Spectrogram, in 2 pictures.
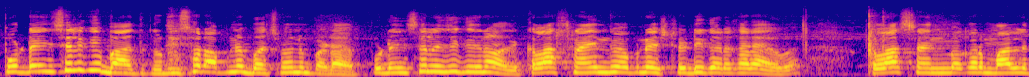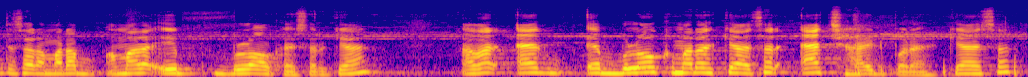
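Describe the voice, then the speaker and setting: A male physics coaching teacher lectures his class in a chatty, teasing way, constantly making sure students are following and peppering his speech with "sir" and check questions. His voice is very high-pitched and racing, and the sound is lo-fi.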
